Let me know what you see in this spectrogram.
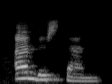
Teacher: Okay, verse 1, understand has 3 syllables, and then understand is a verb. Okay, so we have to use the stress in the last or in the third syllable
